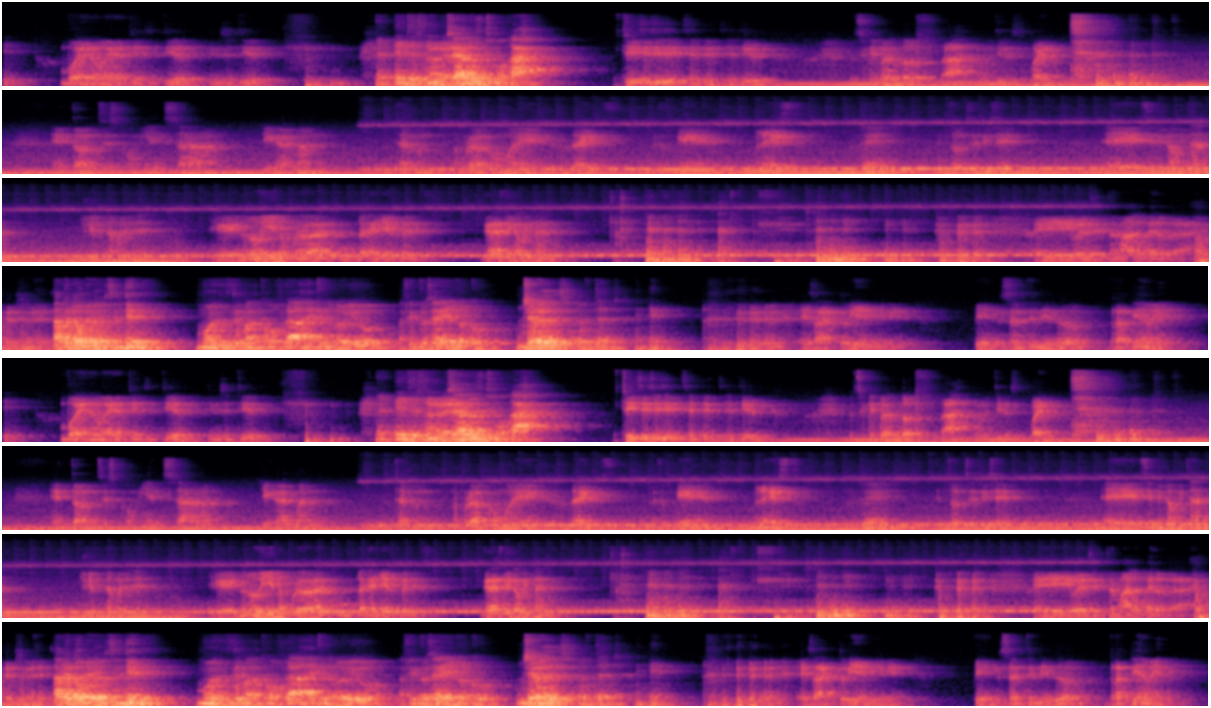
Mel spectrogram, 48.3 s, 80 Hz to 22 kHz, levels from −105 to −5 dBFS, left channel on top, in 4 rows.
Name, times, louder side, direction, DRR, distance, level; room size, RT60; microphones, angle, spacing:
voice 1, 0.6-3.1 3.6-3.8 4.2-4.6 6.2-10.5 12.5-14.2 14.7-15.3 15.8-18.0 18.5-19.2 19.6-20.0 21.4-22.2 23.0-24.2 24.9-25.6 26.2-28.3 28.9-29.6 31.7-32.1 33.5-37.3 38.5-38.7 43.2-45.2 45.9-47.8, right 2 dB, 70° right, 0 dB, 0.6 m, -36 dB
voice 2, 3.7-5.3 10.7-11.4 20.7-20.9 30.6-31.0 32.4-32.6 33.0-33.2 36.7-37.7 38.1-41.1 41.3-42.3 42.7-42.8, right 1 dB, 25° left, -4 dB, 0.6 m, -24 dB
sound 1, 7.2-25.9, equal, 70° left, 0.8 m, -32 dB
sound 2, 15.6-35.1, equal, 10° right, 1.2 m, -38 dB
3.5 x 2.2 x 2.5 m, 0.93 s
head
